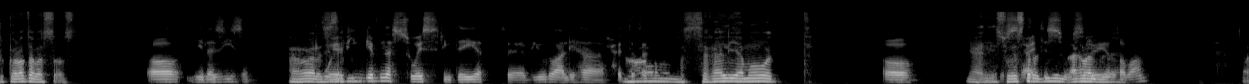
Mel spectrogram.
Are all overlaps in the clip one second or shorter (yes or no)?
no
